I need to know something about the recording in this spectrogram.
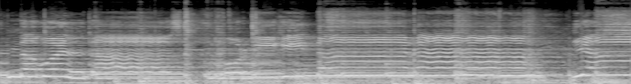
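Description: A man singing an Argentine zamba over instrumental accompaniment, ending on a long note held with vibrato from about three seconds in.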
